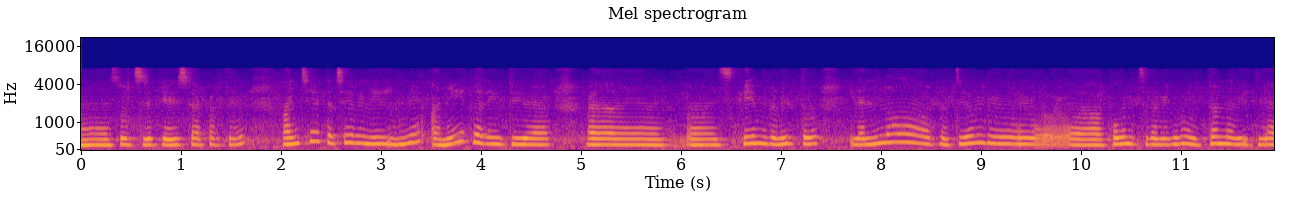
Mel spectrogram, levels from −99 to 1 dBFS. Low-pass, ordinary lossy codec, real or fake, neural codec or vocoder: 7.2 kHz; none; fake; codec, 24 kHz, 0.9 kbps, WavTokenizer, small release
